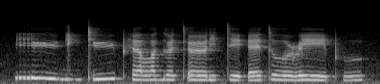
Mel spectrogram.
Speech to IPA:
r yː ɡ i ɡ tʼ yː pʰ ɛ lˠ i ɡ œ tʼ œ ɾ i t e ʔ ɛ t oː ɭ eː pʰ u

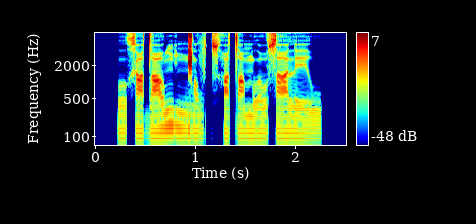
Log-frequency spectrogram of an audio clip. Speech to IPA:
o x æ dˤ æ w ŋ i ŋ͡ǁ ɔ v t͡sʰ o tˤ a m o w sˤ æ l e w

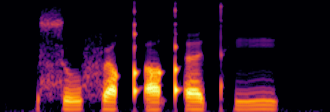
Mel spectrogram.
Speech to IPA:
s u˩˧ f ɵ˩˧ qʼ ɐ˩˧ qʼ i˩˧ t̪ʰ i˩˧˩

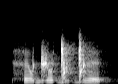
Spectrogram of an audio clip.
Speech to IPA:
h e o̯ d͡ʒ ɵ ɡ͡ǀ ʉ ɡ͡ǀ e

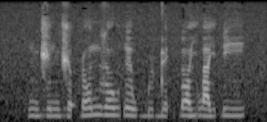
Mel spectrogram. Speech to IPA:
n d͡ʒ ɪ n d͡ʒ o ʔ ɽ o n z o w ɗ ɛ̃ w ɡ͡b u ɖ e ʔ ɗ ɔ j w a j ɗ i

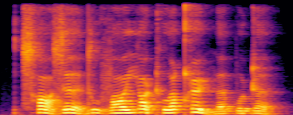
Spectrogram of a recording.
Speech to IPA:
t͡sʰ ɒ˥˩ z ɜ˥˩ d u˥˩ v ɒ˦˥ j ɒ˥˩ ʈʰ o˦˥ qʰ y˥˩ ŋ ɐ˦˥ p o˦˥ ɖ ɐ˥˩

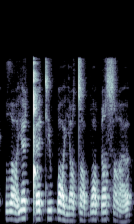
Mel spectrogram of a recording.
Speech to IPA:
ðˤ e˧˩˧ j ɛ˥ ǃʼ ɛ˦˨ tʲ u˥ ɓ ɒ˦˨ j i˧˩˧ tˤ u˧˩˧ b ɒ˦˨ ɓ e˥ sˤ a˧˩˧ ɐ̯

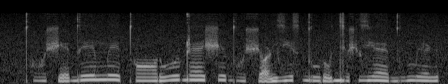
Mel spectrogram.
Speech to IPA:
t̪ʰ ɔ̤˨ ʃ ḛ˨ d̪ eː˦ m e˦˨ t̪ʰ ɔː˨ ɾ uː˦ ɖ ɛː˦ ʃ ɪ˦ d̪ ɔ̤˨ ʃ ɔ̰˨ ɳ zʲ e˦ s d̪ u˨ ɾ ṵ˦ dʲ ɔ˨ ʃ zʲ ɛː˦˨ d̪ ṳ˦ m ɪː˦ ɳ

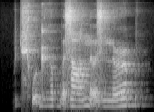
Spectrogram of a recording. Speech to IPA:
t͡ɕʰ ṵ ɖʱ ə b ə̰ z ɑ n ə̰ z n ə˞ b

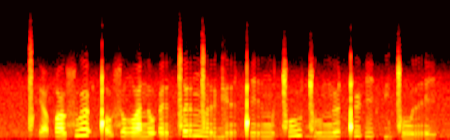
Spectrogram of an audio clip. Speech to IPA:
ǀʰ ḛ qʷ œː sʷ œː ʔ ǃ ɔ̰ sʷ ə ʁʷ a n o ʔ œ r ǀ ə r ŋ͡ǀ ə r ɡʲ œ r ǃ i r ŋ o ǀ uː ɡ͡ǀ uː ŋ ø ǃ y ʔ iː ʔ pʲ e ǀ uː r ɾ i

